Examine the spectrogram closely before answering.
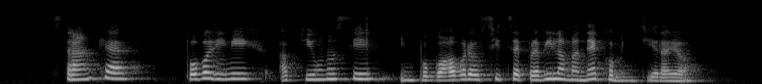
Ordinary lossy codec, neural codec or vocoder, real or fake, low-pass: Opus, 32 kbps; codec, 24 kHz, 0.9 kbps, DualCodec; fake; 9.9 kHz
